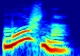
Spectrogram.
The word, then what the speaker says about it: можно: Можно. – Можно, yes.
